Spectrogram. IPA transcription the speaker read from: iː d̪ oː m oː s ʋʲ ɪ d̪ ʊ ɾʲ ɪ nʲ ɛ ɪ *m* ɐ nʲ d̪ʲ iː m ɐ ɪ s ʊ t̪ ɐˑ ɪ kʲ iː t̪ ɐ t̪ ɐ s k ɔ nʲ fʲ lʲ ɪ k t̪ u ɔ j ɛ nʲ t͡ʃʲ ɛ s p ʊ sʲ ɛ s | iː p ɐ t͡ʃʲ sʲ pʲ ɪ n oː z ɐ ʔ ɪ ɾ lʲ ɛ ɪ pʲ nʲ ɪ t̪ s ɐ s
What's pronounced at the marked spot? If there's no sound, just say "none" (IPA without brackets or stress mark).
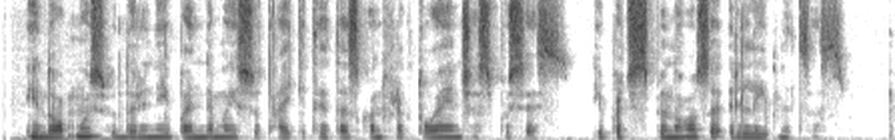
b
